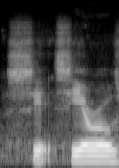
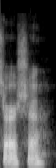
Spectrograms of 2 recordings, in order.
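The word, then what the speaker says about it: Saoirse: I believe so damn it's spelled s a o i r s e I'm pretty sure that's pronounced sersa oh um never mind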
